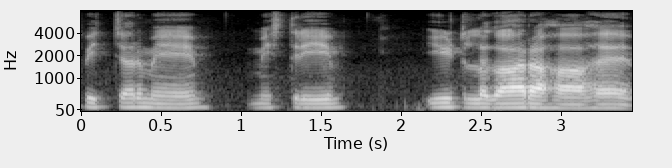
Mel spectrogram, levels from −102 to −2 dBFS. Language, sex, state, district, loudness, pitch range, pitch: Hindi, male, Haryana, Jhajjar, -19 LUFS, 115-130 Hz, 120 Hz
